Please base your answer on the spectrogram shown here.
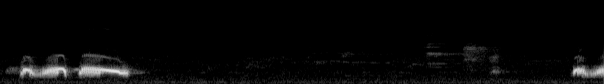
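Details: Spotted dove cooing in a fighting bout: a loud, deep phrase of a quick double note then a longer coo, a long silence with faint distant chirps, then the next phrase beginning at the end.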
